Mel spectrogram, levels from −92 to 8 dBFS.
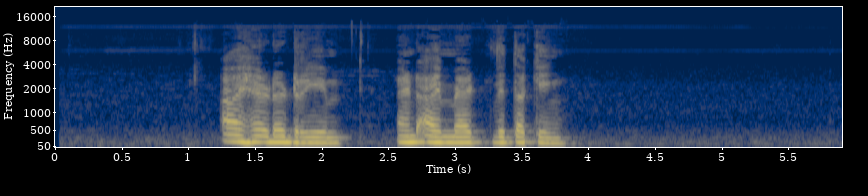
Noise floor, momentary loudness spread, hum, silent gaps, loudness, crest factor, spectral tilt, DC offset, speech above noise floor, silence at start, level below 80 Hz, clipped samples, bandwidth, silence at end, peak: -59 dBFS; 14 LU; none; none; -19 LUFS; 16 dB; -8.5 dB/octave; under 0.1%; 42 dB; 1.25 s; -54 dBFS; under 0.1%; 7.6 kHz; 2.05 s; -6 dBFS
